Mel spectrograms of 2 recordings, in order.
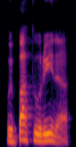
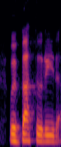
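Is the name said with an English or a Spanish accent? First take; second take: English; Spanish. First: The name is said with a plain English accent. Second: The name is said with a Spanish accent.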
